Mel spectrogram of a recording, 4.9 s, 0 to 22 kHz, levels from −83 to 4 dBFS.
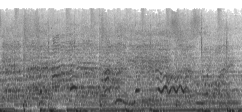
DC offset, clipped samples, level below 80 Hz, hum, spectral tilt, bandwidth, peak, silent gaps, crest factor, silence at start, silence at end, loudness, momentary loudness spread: under 0.1%; under 0.1%; -20 dBFS; none; -4.5 dB/octave; 16.5 kHz; -2 dBFS; none; 14 dB; 0 s; 0 s; -15 LUFS; 3 LU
